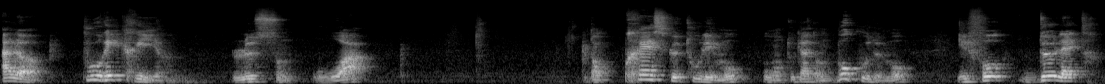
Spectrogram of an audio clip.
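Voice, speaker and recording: A male teacher giving a remote lesson to young children, taking his time and spelling out each sound with patient care. His voice sits at an ordinary middle pitch. The room around him rings with a noticeable echo. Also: very animated, takes it slowly, pauses often. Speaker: kindergarten teacher.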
